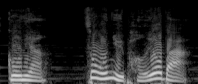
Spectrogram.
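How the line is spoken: Shouting. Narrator (Chinese): 我大喊对他说

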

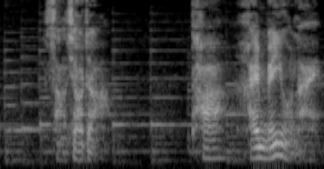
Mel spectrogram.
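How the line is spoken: Soft, anxious. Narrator (Chinese): 蒋一伦不安地轻声说道

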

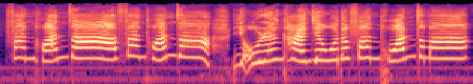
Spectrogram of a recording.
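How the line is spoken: Shouting while running. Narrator (Chinese): 一边跑一边喊着

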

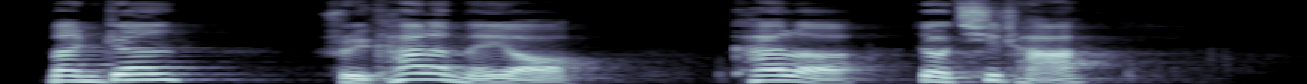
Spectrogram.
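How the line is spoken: Calling from next room. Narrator (Chinese): 顾太太在隔壁房间里忍不住在外面喊了一声道

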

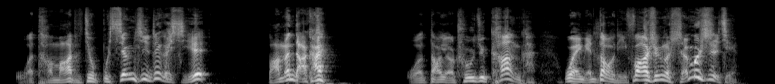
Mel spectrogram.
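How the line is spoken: Angry roar. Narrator (Chinese): 络腮大汉突然怒吼一声

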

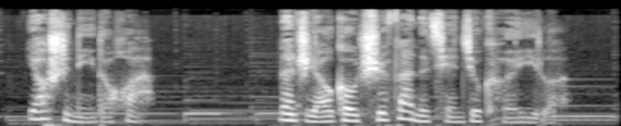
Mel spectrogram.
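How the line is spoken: Sighing. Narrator (Chinese): 三毛叹了口气，回答他

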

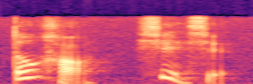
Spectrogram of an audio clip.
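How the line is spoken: Very soft voice. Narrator (Chinese): 他的声音十分柔和

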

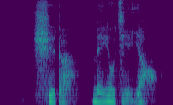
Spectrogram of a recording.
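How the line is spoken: Low voice. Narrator (Chinese): 斗牛低声说道

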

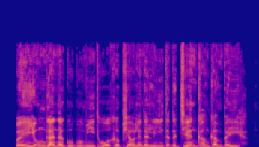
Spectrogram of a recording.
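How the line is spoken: Woman shouting. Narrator (Chinese): 一个女人的叫喊声

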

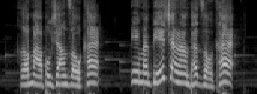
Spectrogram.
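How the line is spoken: Squawking parrot. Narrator (Chinese): 那鹦鹉又嘎嘎的叫起来

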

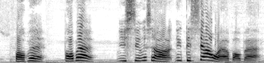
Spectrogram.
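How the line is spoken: Frantic desperate shouting. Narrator (Chinese): 咸菜急得眼睛都红了，大喊着

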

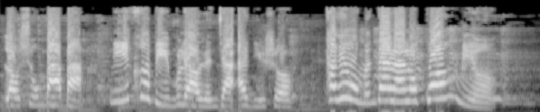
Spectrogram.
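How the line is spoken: Child chuckling. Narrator (Chinese): 熊孩子嘿嘿笑了，说道

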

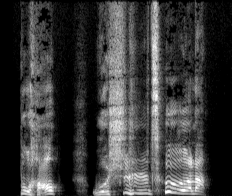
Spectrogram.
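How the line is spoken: Sudden loud cry. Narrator (Chinese): 军师吴用啊，突然大叫一声

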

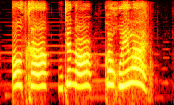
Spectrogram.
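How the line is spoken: Shout. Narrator (Chinese): 传来了西维亚的喊声

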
